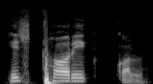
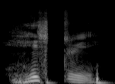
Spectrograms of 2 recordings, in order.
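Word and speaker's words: history: হিস্ট্রি অর্থ হলো ইতিহাস। হিস্ট্রি, ইতিহাস। ট সাউন্ডটা চলে যাবে এখান থেকে।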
